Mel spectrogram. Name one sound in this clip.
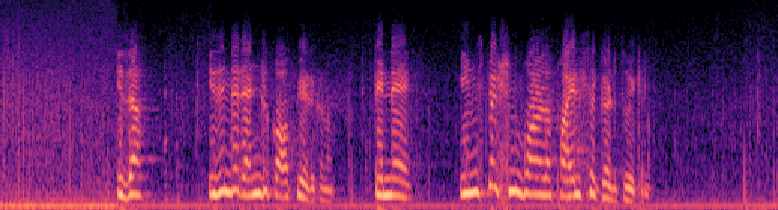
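An elderly woman speaks sternly.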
